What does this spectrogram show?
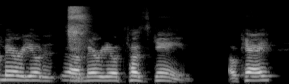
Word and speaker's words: Mariota: Apparently, according I don't know if you watch Good Morning Football, apparently Manti Manteo confirmed it is supposed to be pronounced Mariota.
